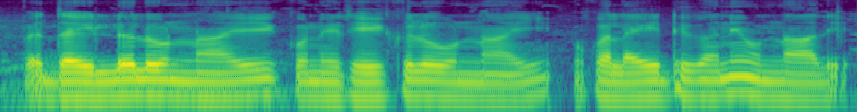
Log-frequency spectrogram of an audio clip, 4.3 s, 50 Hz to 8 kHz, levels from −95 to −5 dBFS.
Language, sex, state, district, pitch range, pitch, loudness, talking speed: Telugu, male, Telangana, Mahabubabad, 100-110 Hz, 100 Hz, -18 LUFS, 140 wpm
